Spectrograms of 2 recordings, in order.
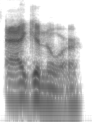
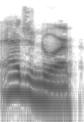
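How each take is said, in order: First: The name begins like the word 'agony'. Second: The name does not begin like 'agony'. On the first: The name comes from the word agony. "it's clearly inspired by Agony and it's Agenor" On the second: The name does not come from the word agony. "I always pronounce it Agenor"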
